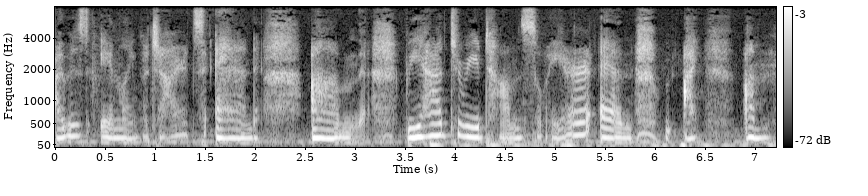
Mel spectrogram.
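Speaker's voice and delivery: mock nervous whispering. Retelling classmates confessing at a locker: imitating a nervous whisper. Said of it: "very nervous and very, like, whispery about it".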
